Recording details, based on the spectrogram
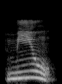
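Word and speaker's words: μ: Cara penyebutannya kayak suara kucing ya. Kita plesetin dikit ya. Miu cara membacanya adalah miu.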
